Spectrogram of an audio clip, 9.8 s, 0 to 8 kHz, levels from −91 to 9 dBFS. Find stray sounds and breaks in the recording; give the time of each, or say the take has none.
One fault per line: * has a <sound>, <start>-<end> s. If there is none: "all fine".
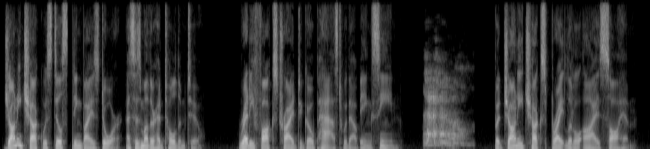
* has a dropout, 1.0-1.1 s
* has a cough, 6.3-7.1 s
